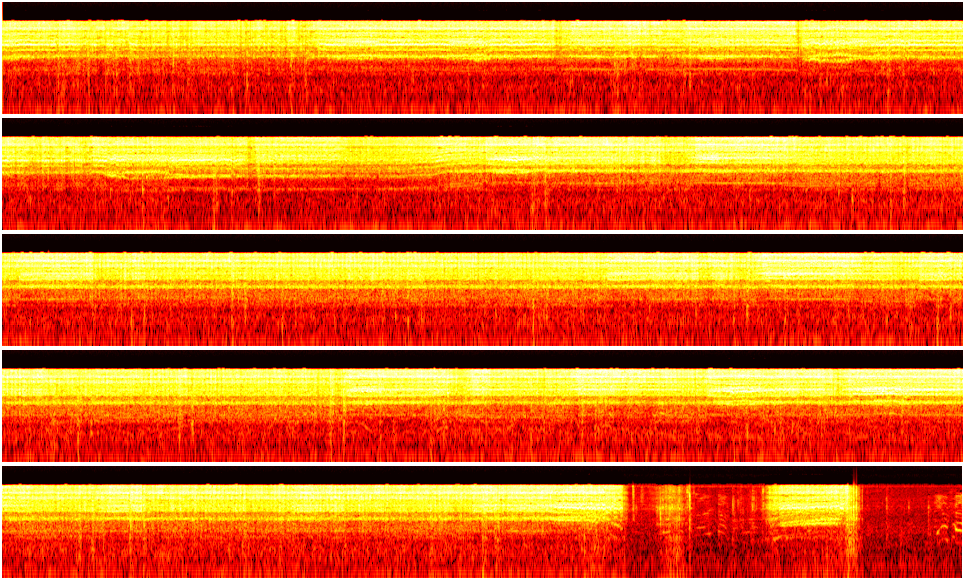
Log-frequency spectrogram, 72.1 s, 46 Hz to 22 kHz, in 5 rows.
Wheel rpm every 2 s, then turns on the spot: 140, 140, 140, 140, 140, 140, 140, 140, 130, 120, 120, 160, 160, 160, 160, 160, 160, 160, 160, 160, 160, 160, 160, 160, 160, 160, 160, 160, 160, 160, 160, 170, 160, 110, 20, 60.
none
